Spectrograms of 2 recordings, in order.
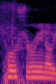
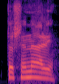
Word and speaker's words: Toshinori: is the nephew of Toshirino Yagi. Toshinari. Can you pronounce it right, please?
